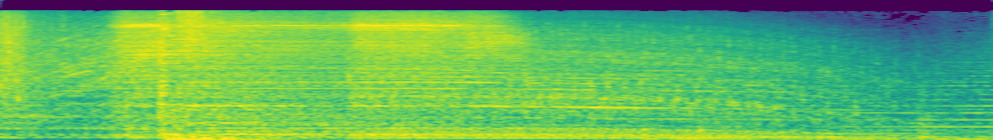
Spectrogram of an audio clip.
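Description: Dramatic cartoon background music over a low rumble of motor sound effects, with a sudden rush of noise about a second in.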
